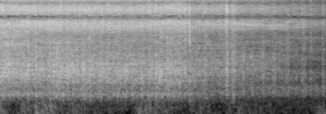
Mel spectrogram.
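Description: A tietoc mini cordless chainsaw cutting through a tree branch, a loud, steady high-pitched motor whine close by that holds level and then eases slightly toward the end.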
